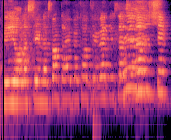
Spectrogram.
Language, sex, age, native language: Icelandic, female, 18-19, Icelandic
